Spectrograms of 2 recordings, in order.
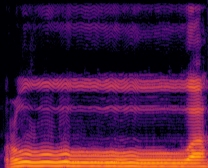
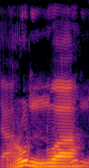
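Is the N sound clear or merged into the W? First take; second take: merged; clear. First: The N merges into the W, nasalized. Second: The N is clearly pronounced before the W. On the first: The speaker calls it right. "tetap masuk. Ruwah begitu" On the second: The speaker calls it wrong. "Tidak boleh dibaca runwa"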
